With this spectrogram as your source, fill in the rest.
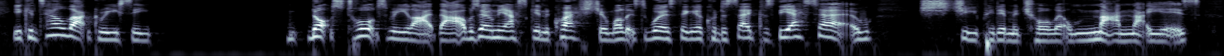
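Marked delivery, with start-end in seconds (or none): none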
